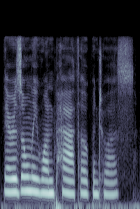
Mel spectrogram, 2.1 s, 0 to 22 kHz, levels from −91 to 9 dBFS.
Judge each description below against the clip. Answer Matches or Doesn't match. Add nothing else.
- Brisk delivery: Matches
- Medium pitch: Doesn't match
